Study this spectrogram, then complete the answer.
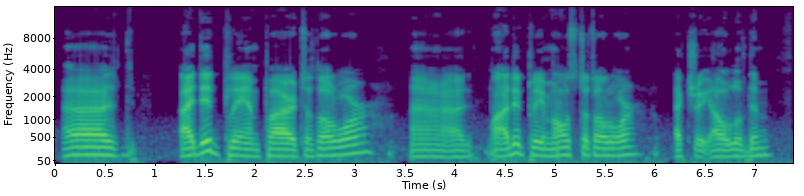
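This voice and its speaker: A man speaks at a medium pitch. His pace is fairly slow, with ordinary pitch variation. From Quebec, French Canada. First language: French. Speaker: gaming YouTuber. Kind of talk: let's play commentary. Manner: casual, hesitant with fillers.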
